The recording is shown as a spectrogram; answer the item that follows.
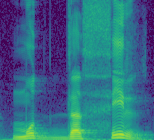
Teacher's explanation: وصل میں را کو موٹا پڑھیں گے، اس لیے کہ را پر پیش ہے، اور وقف میں را کو باریک پڑھیں گے، را ساکن اس سے پہلے زیر ہے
